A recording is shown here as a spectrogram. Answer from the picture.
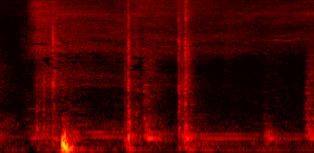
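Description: Pokémon trading cards being handled and put down on a desk: a few light clicks and flicks, with a soft thump about half a second in.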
